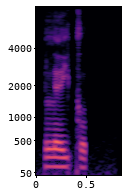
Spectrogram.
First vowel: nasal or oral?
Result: oral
